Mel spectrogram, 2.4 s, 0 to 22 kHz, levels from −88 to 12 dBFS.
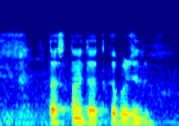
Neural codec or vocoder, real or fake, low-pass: none; real; 7.2 kHz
